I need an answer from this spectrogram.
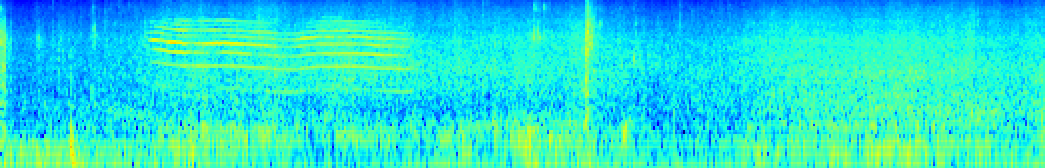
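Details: Stray cat at the sea, in stray cats' territory, voicing one long wavering meow that rises slightly then falls, over a constant roar of waves and wind, with a sharp click near the end.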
